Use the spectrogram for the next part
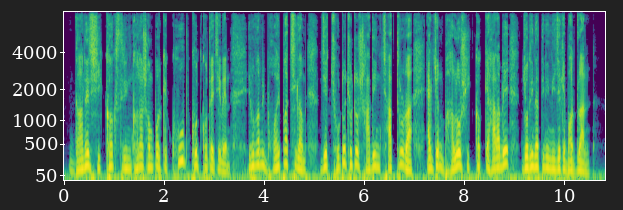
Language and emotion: Bengali, fearful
